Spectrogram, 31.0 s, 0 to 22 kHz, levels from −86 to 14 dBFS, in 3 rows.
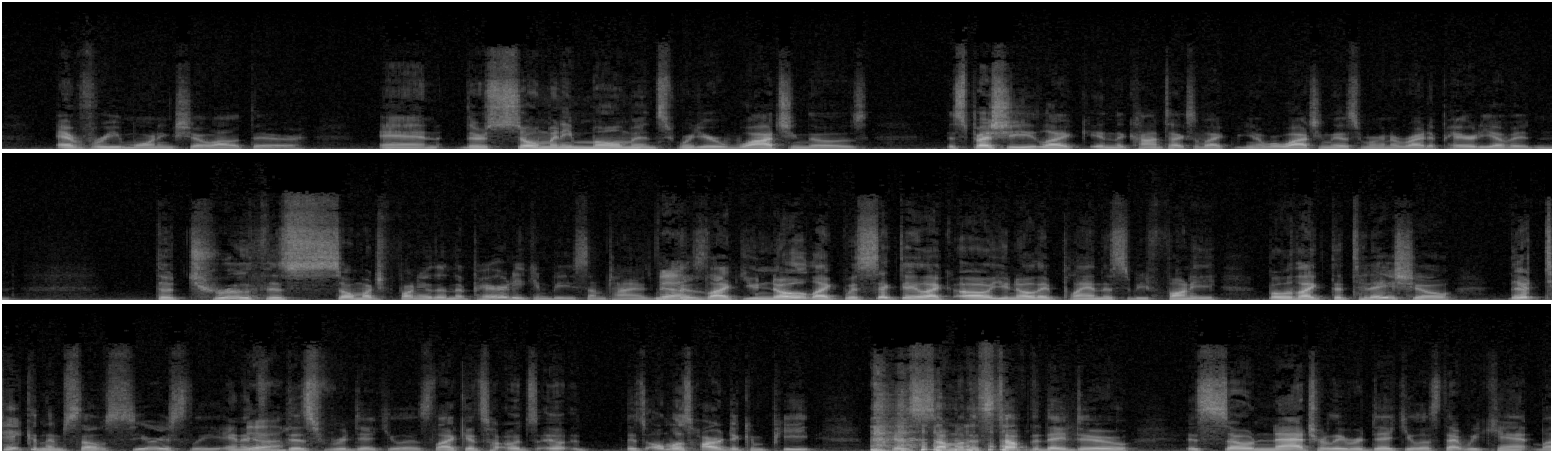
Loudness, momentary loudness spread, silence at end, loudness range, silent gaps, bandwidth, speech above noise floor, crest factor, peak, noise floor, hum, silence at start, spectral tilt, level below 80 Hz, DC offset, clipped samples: -25 LUFS; 13 LU; 0 s; 7 LU; none; 19.5 kHz; 31 dB; 22 dB; -2 dBFS; -56 dBFS; none; 0.35 s; -5 dB/octave; -56 dBFS; under 0.1%; under 0.1%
